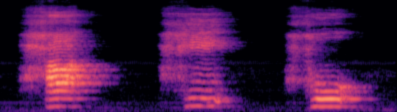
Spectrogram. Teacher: Huruf ini dikeluarkan dari tengah tenggorokan kita. Ketika dilafalkan persis seperti kita melafalkan kata ayah, sah. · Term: huruf H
